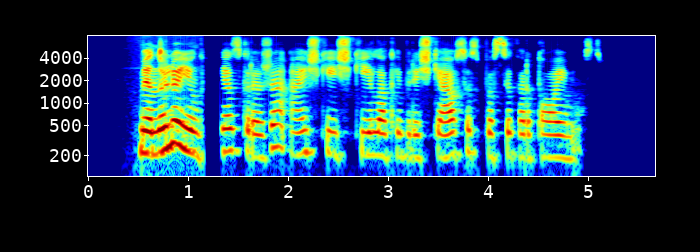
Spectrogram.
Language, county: Lithuanian, Klaipėda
